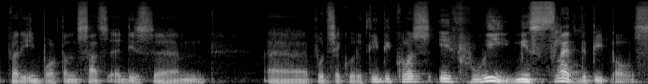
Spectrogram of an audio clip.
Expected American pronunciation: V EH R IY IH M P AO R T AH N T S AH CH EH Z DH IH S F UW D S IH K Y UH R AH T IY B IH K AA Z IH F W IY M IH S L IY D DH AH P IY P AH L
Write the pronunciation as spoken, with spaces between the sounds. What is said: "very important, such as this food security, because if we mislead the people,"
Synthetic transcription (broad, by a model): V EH R IY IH M P AO R T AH N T S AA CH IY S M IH F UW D S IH K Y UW R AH T IY B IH K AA S IH F W IY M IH S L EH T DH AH P IY P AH L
